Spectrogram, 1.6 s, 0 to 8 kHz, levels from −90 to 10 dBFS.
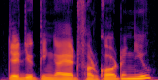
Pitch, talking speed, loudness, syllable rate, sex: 145 Hz, 265 wpm, -15 LUFS, 6.3 syllables/s, male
